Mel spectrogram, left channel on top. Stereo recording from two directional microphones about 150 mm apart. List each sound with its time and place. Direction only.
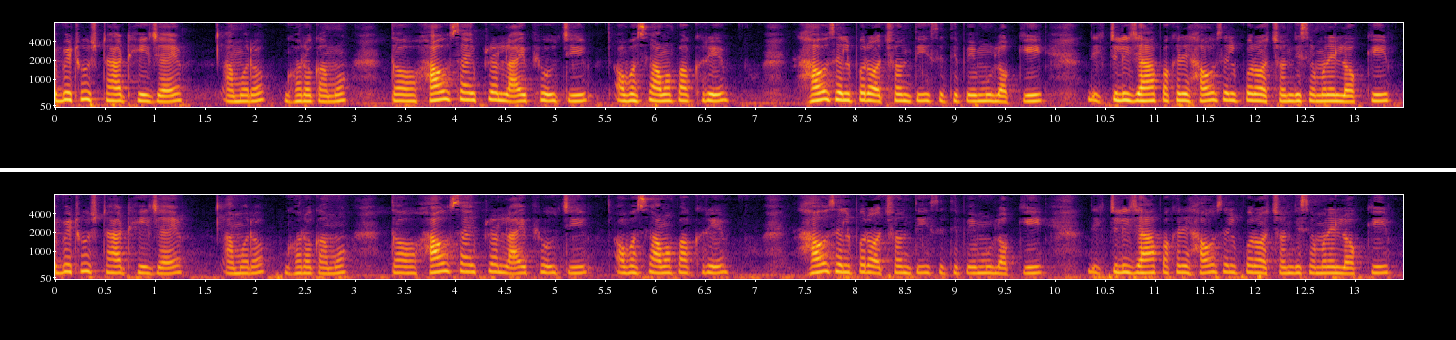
0.0 s a woman's voice: 20° left (ahead or behind)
